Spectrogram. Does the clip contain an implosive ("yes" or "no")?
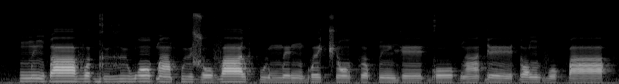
yes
